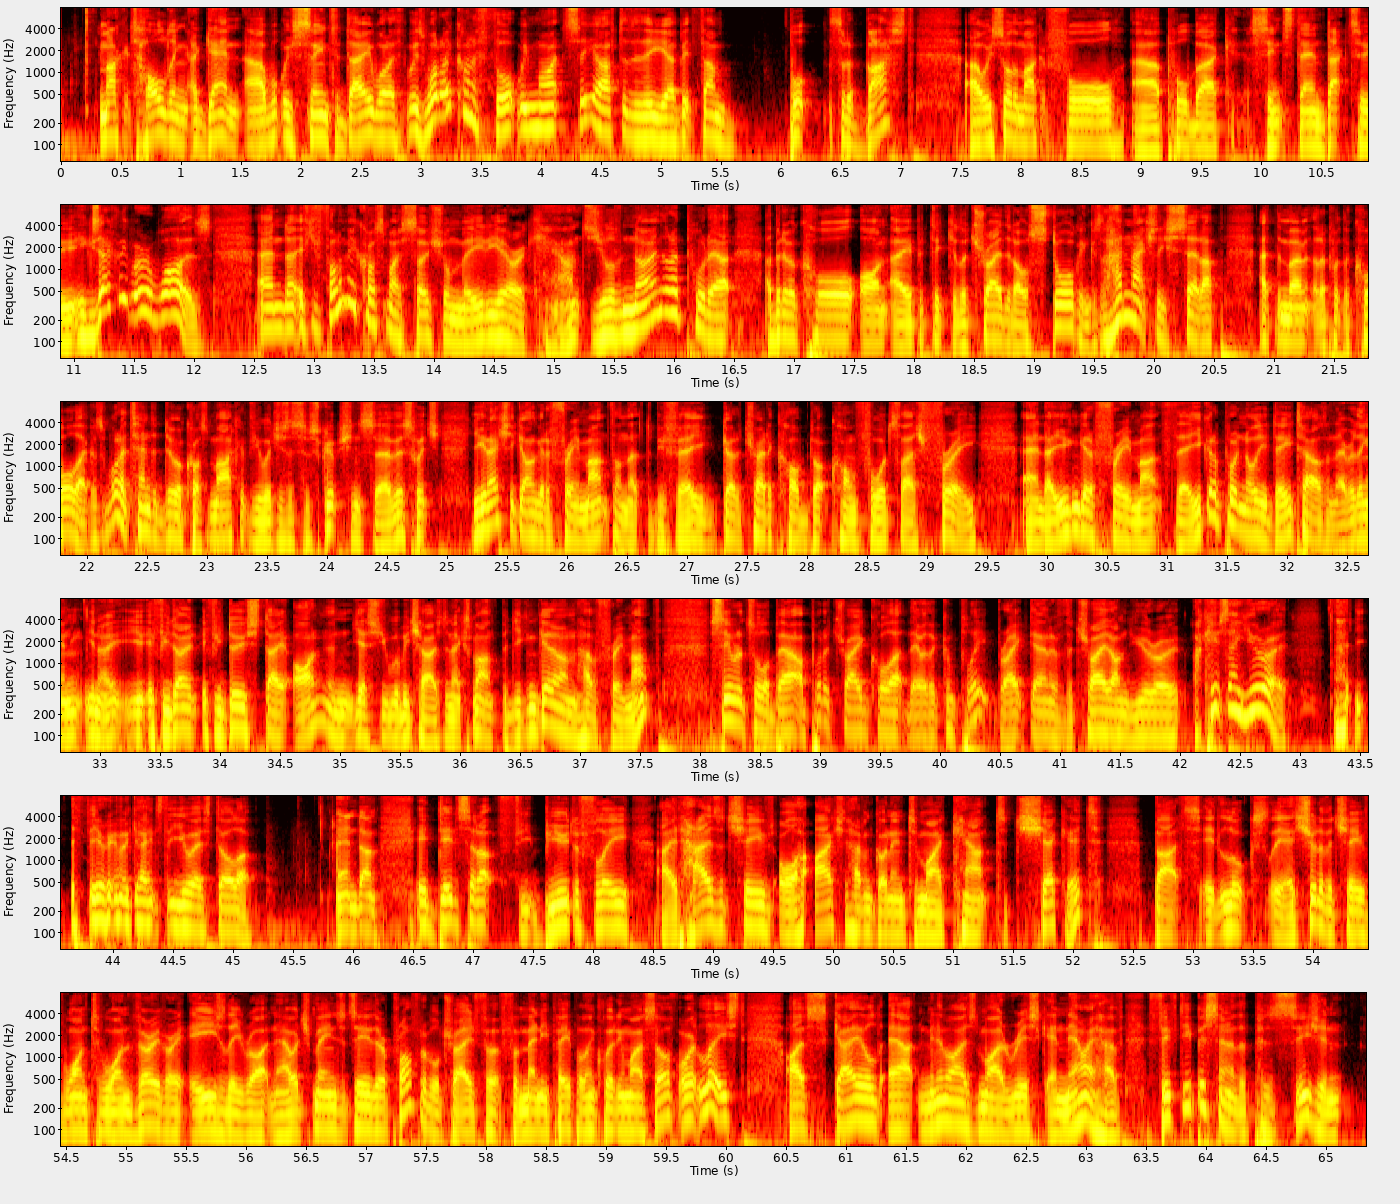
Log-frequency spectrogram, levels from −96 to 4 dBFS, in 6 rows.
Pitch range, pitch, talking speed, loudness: 95-125 Hz, 105 Hz, 250 wpm, -23 LUFS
